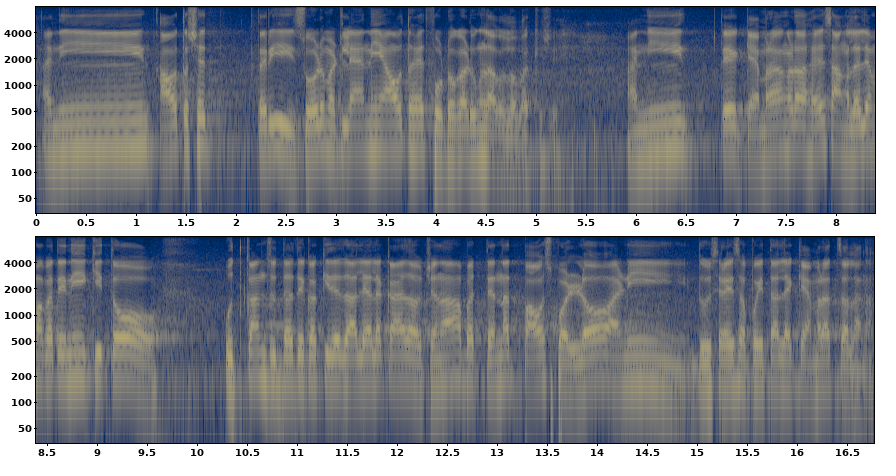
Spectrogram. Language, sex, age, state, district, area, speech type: Goan Konkani, male, 18-30, Goa, Bardez, urban, spontaneous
